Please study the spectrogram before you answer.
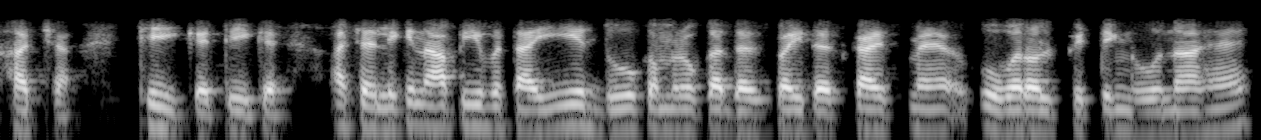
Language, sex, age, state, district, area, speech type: Hindi, male, 45-60, Madhya Pradesh, Bhopal, urban, conversation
